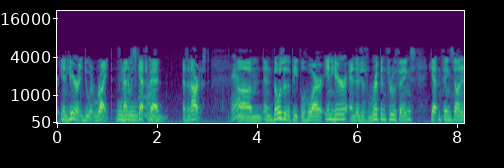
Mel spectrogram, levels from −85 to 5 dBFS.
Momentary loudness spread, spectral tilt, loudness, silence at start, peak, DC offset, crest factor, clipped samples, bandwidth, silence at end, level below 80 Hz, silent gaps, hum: 8 LU; -11 dB/octave; -18 LUFS; 0 s; -2 dBFS; under 0.1%; 16 dB; under 0.1%; 5.8 kHz; 0 s; -50 dBFS; none; none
